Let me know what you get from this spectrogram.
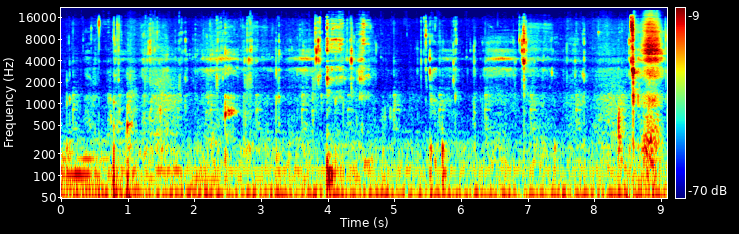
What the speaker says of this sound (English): another delicious bite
